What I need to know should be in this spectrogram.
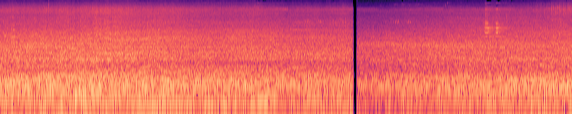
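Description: A heavy truck engine rumbles and roars loudly close by.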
